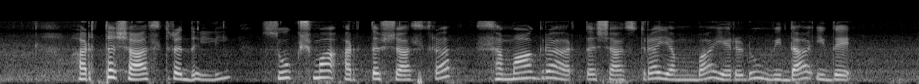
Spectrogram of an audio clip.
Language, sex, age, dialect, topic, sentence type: Kannada, female, 18-24, Mysore Kannada, banking, statement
